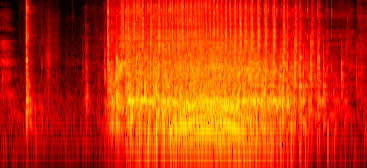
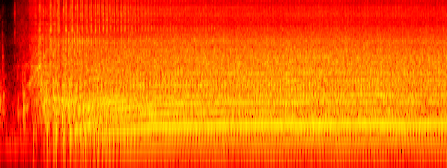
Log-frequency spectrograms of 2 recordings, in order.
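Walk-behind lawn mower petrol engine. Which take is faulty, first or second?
first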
